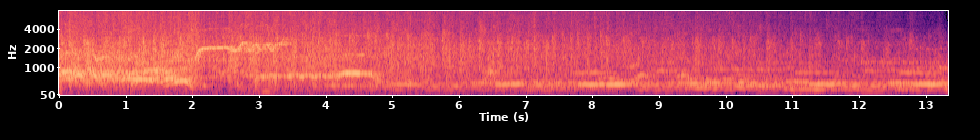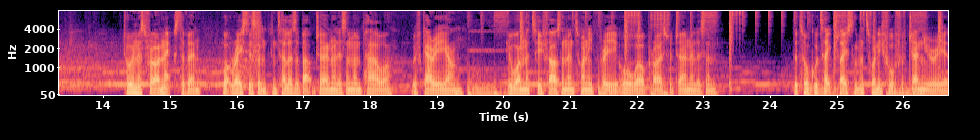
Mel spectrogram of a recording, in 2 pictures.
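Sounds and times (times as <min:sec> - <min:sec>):
audience round of applause: 0:00.0 - 0:13.9
speech: 0:14.3 - 0:23.3, 0:24.4 - 0:26.6.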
